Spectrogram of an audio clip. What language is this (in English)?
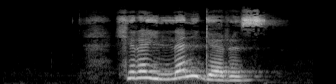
Kabyle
